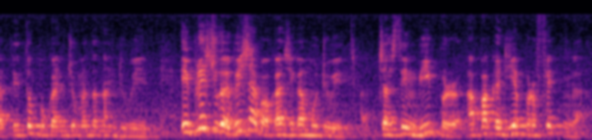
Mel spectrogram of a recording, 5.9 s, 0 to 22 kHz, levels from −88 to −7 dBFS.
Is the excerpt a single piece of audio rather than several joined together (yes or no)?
no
